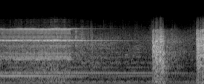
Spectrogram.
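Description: Doorbell sound effect ringing: a sustained ring that fades away over about a second and a half, followed by a brief sharp sound near the end.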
